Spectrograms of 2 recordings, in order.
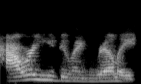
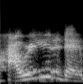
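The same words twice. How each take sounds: First: Mean the word "really"; sincere check-in. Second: "How are you today?" tossed off higher and light; a quick polite "How are you today?"; breezy casual greeting. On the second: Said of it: "not just, you know". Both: Retold or imitated.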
